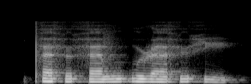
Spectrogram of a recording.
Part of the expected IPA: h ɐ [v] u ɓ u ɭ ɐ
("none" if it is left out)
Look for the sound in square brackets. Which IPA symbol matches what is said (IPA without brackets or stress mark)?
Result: v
